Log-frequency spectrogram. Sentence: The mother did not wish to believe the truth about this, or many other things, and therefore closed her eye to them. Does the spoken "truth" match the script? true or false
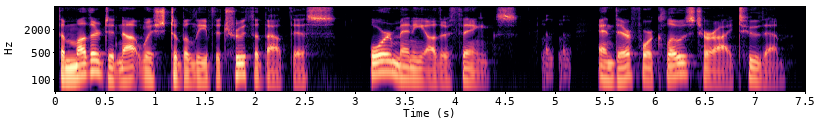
true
